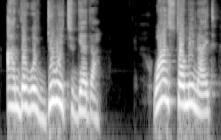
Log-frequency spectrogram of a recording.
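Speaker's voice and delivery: plain reading voice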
